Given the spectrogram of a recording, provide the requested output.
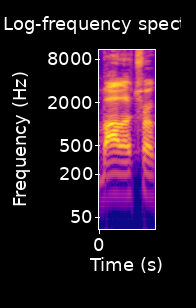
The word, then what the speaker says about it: Balatro: A lot of the guys that are kicking ass, the dude that did the Blatro or Balatro, I call it Balatro because that's how it's spelled.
